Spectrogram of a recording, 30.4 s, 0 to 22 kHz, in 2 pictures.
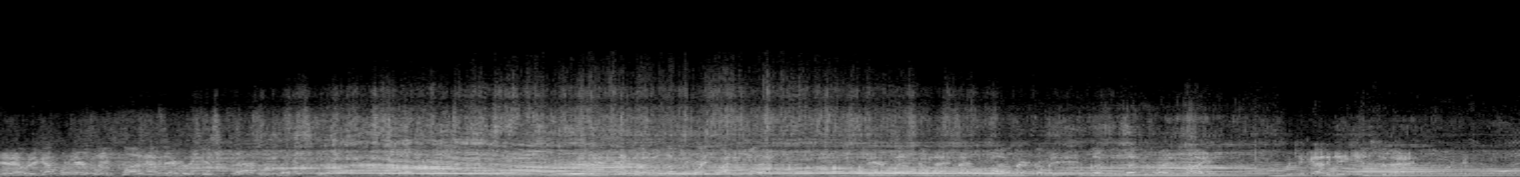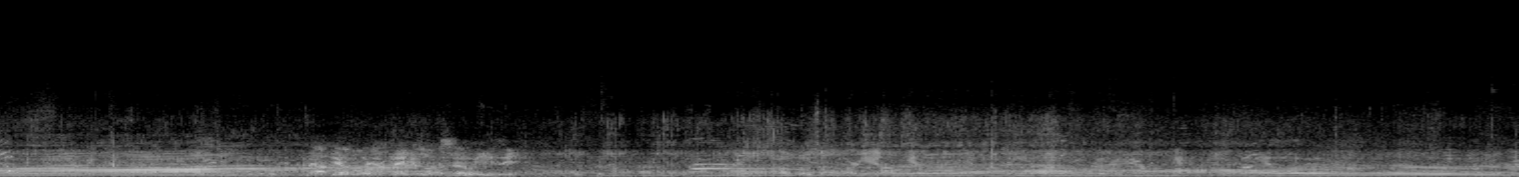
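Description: Twin-cylinder two-stroke gasoline engine (Desert Aircraft DA-100) of a large-scale radio-controlled Pitts Model 12 biplane running in flight during aerobatics. Its note shifts in pitch through the manoeuvres, is loudest in the first half and grows quieter after about twenty seconds.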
